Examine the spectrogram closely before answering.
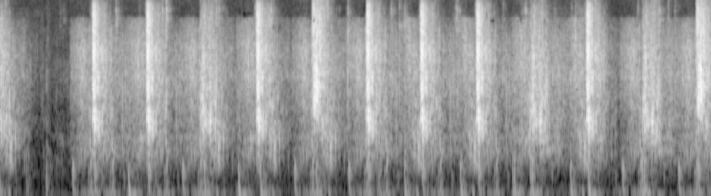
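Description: A pickaxe chips at stone in quick, steady repeated blows.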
